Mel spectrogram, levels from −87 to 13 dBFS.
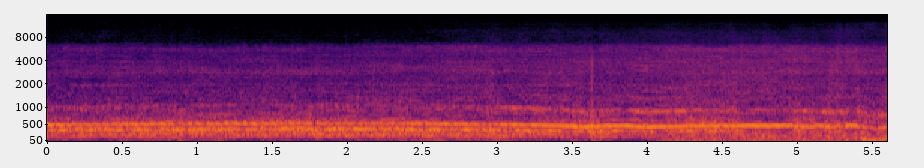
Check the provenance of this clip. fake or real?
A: fake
